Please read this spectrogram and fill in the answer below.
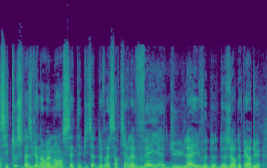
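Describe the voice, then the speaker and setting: Against noticeable background noise, a man speaks at a high pitch. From France, Paris. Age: 30s. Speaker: podcast host. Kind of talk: casual chat.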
